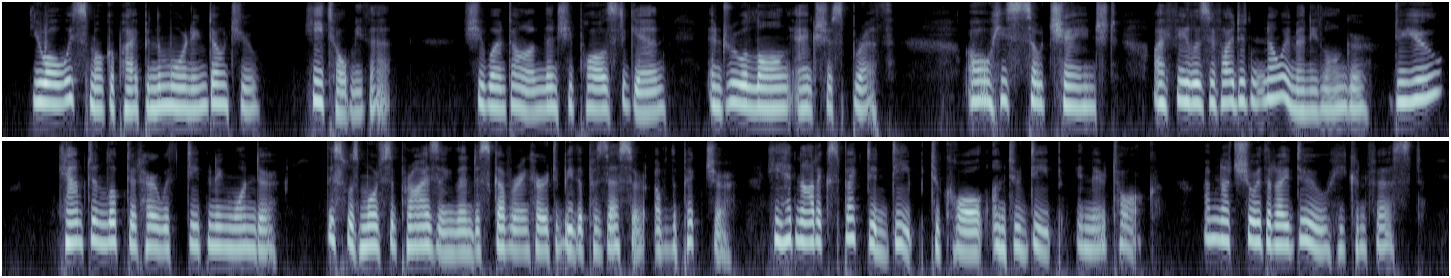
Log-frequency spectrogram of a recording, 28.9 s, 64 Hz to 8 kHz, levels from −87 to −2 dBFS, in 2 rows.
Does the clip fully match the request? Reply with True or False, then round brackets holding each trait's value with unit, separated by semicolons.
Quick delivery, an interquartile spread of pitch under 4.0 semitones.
False (170 wpm; 3.5 semitones)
